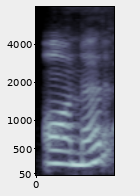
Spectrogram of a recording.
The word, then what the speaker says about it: honor: There should be n, because in honor a h is silent and we pronounce honor.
